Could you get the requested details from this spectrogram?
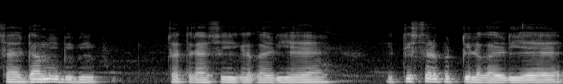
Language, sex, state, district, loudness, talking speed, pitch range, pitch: Rajasthani, male, Rajasthan, Churu, -15 LUFS, 115 wpm, 105-115 Hz, 110 Hz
